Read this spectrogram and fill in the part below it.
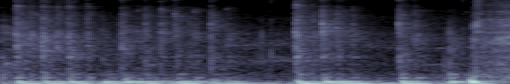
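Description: A computer mouse clicks during web programming work, a few sharp, close clicks spaced over a couple of seconds above a low steady hum, with no voices.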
